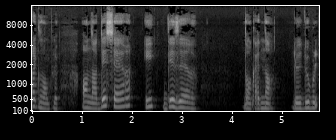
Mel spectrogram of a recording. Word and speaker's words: désert: Par exemple, on a dessert et désert. Donc عندنا le double S la première, la deuxième عندنا S. Bien sûr, S entre deux voyelles, ça se prononce Z. Donc on va dire désert.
